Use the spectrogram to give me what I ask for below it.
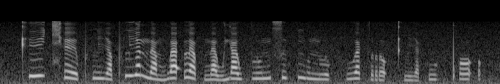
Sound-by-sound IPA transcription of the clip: kʰ eː˥˩ t͡ɕʰ ɛː˨˩ pʰ l i˩˦ a̯ pʰ l i˥˩ a̯ n a˩˦ m w a˦˥ ʔ l a˨˩ p̚ n a˩˦ w j a˧ w p l u˦˥ n s ɯ˦˥ k̚ ŋ u˧ n l o˨˩ k̚ p u˥˩ a̯ k r ɔ˨˩ ʔ kʰ l i˩˦ a̯ k w u˦˥ k̚ pʰ ɔ˥˩ ʔ

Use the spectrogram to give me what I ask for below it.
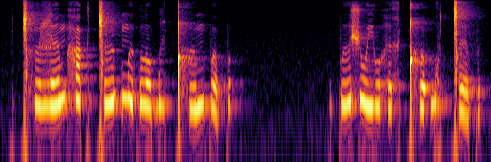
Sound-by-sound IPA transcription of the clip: ǀʰ ʉ ɮ e m h a k ǀ ʉ ʔ m ɨ ʔ l o ɓ i ǃʰ ɨ m p ɵ p | p ɨ ʃ u j u h e x ǃʰ ɵ ʔ ɡ o ǀ e p

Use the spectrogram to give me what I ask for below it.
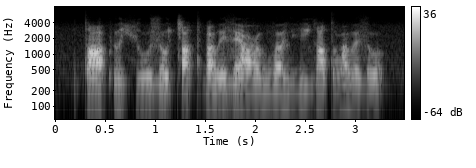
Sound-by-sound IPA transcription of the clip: tˤ a pʼ ɯ ç u z o c ɛ tˤ ɠ u ɪ̯ z ɛ ʕ u β ʌ lʲ ɦ i ʎ a tˤ β u ə̯ z o

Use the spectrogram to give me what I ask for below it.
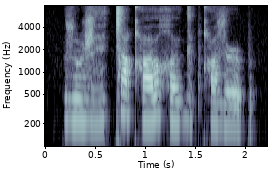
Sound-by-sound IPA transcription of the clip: z ũ ʐ ɛ̤ ǀ ɘ qʰ ɯ ʊ̯ χ ɯ ɡ ɛ̤ p qʰ u z ə˞ p

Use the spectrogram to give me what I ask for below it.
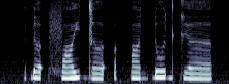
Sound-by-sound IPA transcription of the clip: ɗ ʌ ʔ f ɒ j d ʌ ʔ | ɒ d ɗ o d kʲ ɐ

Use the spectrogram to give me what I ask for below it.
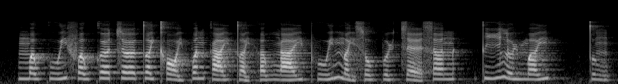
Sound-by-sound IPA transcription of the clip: m ɐ˨ w k uː˨˥ j f ɐ˨ w k œː˧ t͡s œː˧ t̪ ɐ˧ j kʰ ɔː˨˩ j p ɐ˥ n k aː˨˧ j t̪ ɐ˨˩ j h ɐ˨˧ w ŋ aː˨˥ j pʰ uː˨˥ j n̪ ɐ˨˩ j s o˨ w p ɵ˨˧ ɥ t͡s ɛː˨˩ s ɐ˥ n | t̪ iː˨˥ l ɵ˨ ɥ m ɐ˨˥ j | t̪ ʊ˨˩ ŋ

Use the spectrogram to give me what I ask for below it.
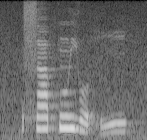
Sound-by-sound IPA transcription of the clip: s a˦ f ũ˦ j o˦˨ h i˨˦

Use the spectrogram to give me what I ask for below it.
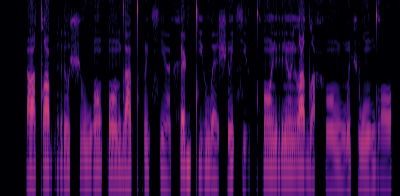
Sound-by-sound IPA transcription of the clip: ɛ˧ tˤ e˥ b r ʊ˧˥ ʃ ʊ˩ w ɔ̃˥ p ɔ̃˧˥ d̪ a˧ t̪ʰ ə̃˩ sʲ ã˩ x ɛ˥ ɖ tʲ ʊ˧˥ w ɛ˩ ʃ ə̃˧ sʲ ʊ˩˧ t̪ʰ ɔ̃˥ rʲ ɔ̃˥ lʲ ʊ˥ dˤ ə˩ x ɔ̃˩ ŋ͡m ə̃˩ ʃ w ũ˧˥ d̪ ɔ˧

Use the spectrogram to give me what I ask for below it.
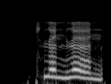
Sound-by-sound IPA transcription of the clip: t̪ʰ ɥ ɛ˥˧ n ɥ ɛ˥˩ n

